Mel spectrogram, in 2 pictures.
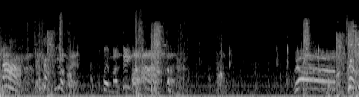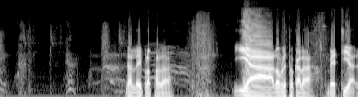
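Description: Steel swords clash and strike in a melee fight.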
